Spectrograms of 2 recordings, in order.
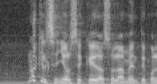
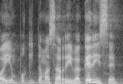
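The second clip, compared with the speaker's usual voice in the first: ordinary delivery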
